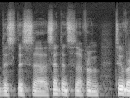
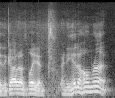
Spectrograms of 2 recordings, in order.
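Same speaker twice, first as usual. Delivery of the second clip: acted out, excited; 3 semitones higher, 3 dB louder, faster than usual. Shown as a demonstration. Teacher acting out a baseball home run with excitement. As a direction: tell it like an exciting play-by-play. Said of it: "act out scenes of what you're saying".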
